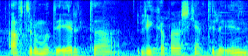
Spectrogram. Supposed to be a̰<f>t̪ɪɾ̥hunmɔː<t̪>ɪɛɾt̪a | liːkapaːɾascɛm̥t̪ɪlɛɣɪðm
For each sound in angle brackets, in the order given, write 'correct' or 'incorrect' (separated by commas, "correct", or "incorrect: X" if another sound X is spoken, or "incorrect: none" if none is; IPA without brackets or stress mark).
correct, correct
